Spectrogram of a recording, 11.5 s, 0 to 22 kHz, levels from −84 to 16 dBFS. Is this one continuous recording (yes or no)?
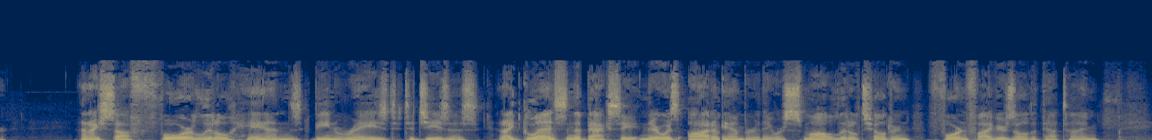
no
